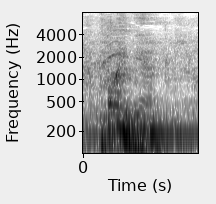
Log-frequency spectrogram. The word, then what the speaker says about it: poignant: And it's got a silent G in there for those of you that are smart. Poignant. With a good in there for no reason.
